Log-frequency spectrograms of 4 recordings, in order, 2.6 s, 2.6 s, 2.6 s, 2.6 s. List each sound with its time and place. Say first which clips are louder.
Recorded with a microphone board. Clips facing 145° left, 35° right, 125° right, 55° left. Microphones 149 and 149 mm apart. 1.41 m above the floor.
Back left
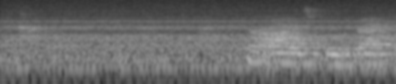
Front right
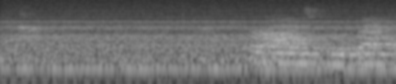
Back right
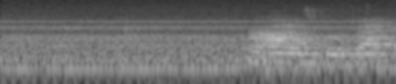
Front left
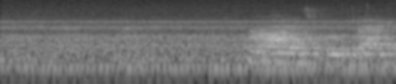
1.6 s a woman speaking: even, back right 1 dB; 145° left, 2.5 m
